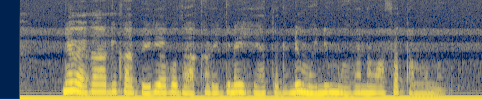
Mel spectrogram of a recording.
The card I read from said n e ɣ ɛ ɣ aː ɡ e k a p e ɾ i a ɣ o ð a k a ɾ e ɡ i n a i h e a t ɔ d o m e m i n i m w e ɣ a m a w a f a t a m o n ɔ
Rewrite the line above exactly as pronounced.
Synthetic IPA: n e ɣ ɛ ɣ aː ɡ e k a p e ɾ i a ɣ o ð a k a ɾ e ɡ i n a i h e a t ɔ d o n e m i n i m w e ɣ a n a w a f a t a m o n ɔ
